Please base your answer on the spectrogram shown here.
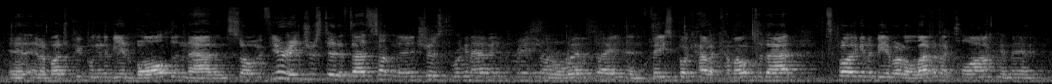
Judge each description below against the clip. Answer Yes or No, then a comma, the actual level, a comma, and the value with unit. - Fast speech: Yes, fast, 275 wpm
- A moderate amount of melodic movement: No, narrow, 2.1 semitones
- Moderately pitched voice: Yes, medium, 175 Hz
